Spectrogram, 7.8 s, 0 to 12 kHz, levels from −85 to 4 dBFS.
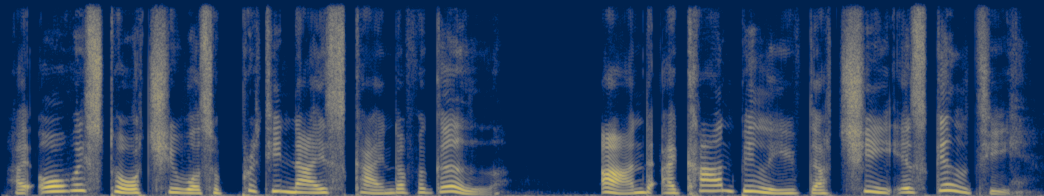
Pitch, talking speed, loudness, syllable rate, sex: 250 Hz, 155 wpm, -19 LUFS, 3.7 syllables/s, female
